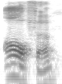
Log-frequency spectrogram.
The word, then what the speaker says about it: alpha: delta and epsilon so the way you pronounce an alpha is like the a in father it's not exactly the same as our regular short a like an apple it's more of a i don't know a smoothed out type of a beta is pronounced virtually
